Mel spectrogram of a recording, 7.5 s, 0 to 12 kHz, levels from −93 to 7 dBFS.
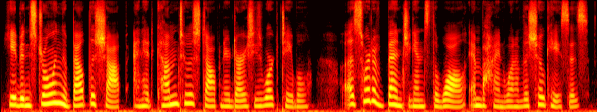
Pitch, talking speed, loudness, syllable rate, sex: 205 Hz, 235 wpm, -21 LUFS, 5.7 syllables/s, female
